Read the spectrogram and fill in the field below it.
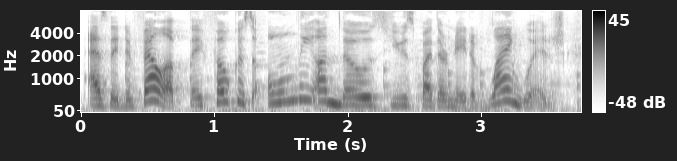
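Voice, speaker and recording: Lively woman narrating a science show. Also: a little high, a little fast, faint music behind. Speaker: host.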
